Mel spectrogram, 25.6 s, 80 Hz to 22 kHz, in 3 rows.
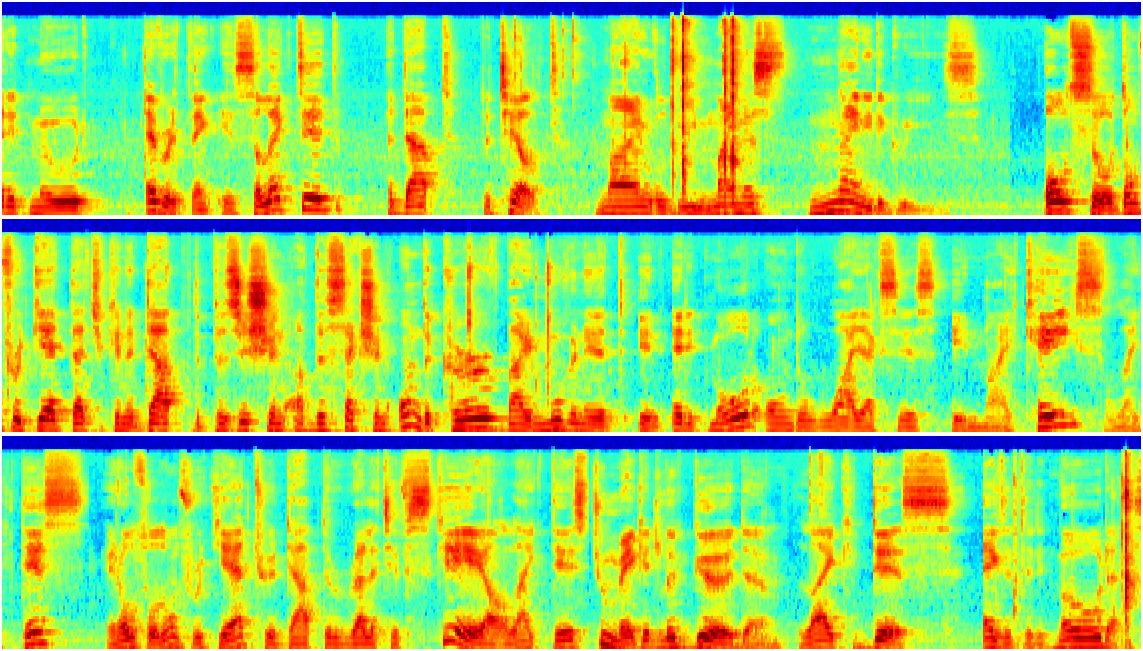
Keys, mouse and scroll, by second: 0.9 a, 2.7-3.8 drag, 4.2-5.4 drag, 7.5 right click, 8.4 Tab, 9.6 a, 11.9 g, 17.7 s, 24.5 Tab, 25.4 ctrl+s.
